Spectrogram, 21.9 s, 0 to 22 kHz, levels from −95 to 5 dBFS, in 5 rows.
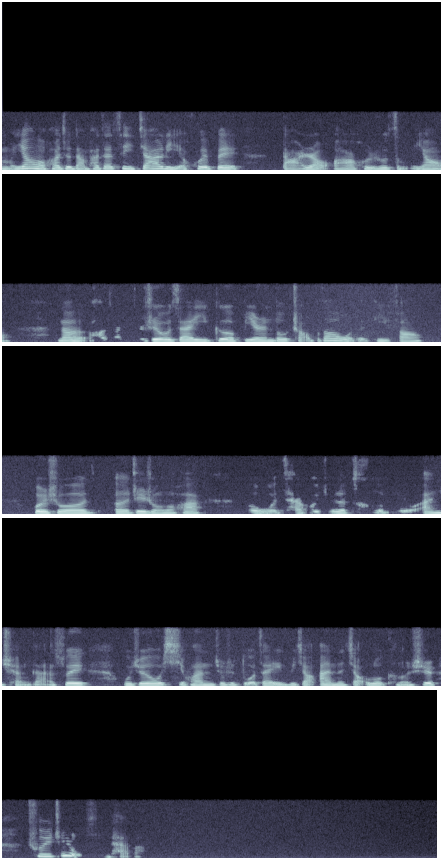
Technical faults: speech suppressed in double talk; other side's voice leaking through

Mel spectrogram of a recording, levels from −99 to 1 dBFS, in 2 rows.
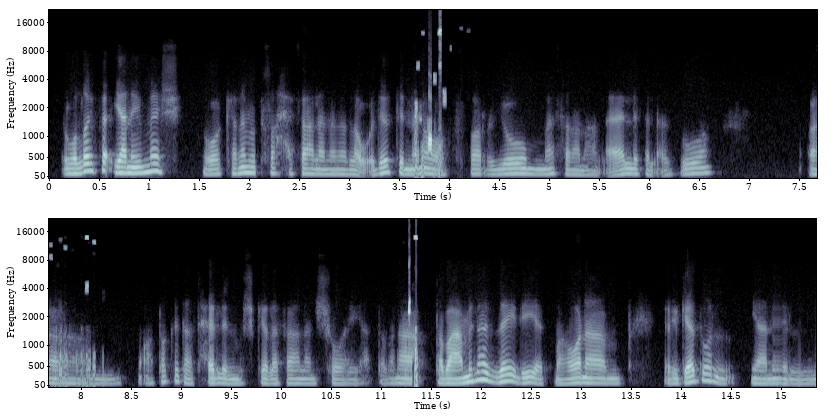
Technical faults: DAB burbling

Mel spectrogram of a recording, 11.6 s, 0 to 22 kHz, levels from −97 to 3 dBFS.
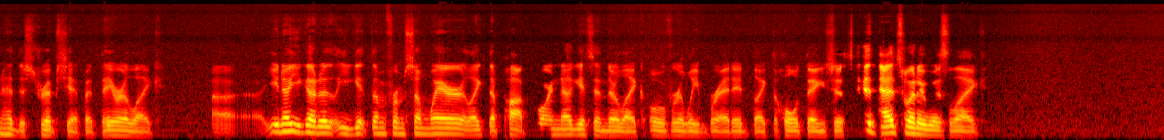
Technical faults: none

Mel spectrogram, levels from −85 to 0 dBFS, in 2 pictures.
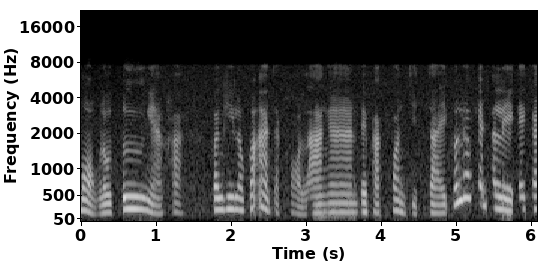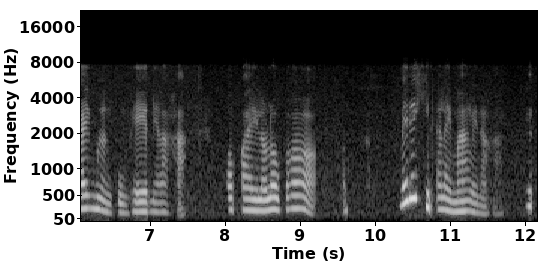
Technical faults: speech suppressed in double talk

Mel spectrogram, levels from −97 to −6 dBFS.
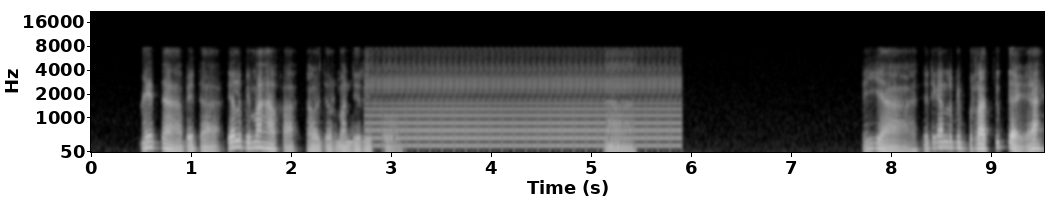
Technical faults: GSM phone buzz

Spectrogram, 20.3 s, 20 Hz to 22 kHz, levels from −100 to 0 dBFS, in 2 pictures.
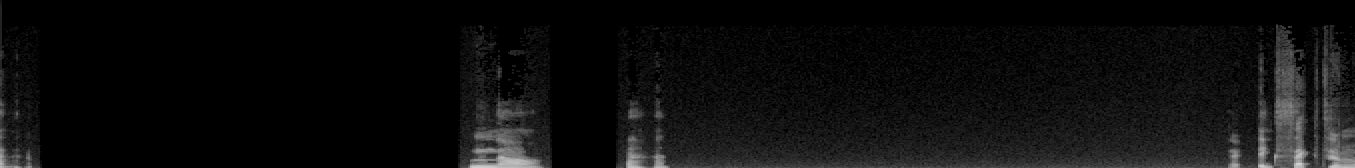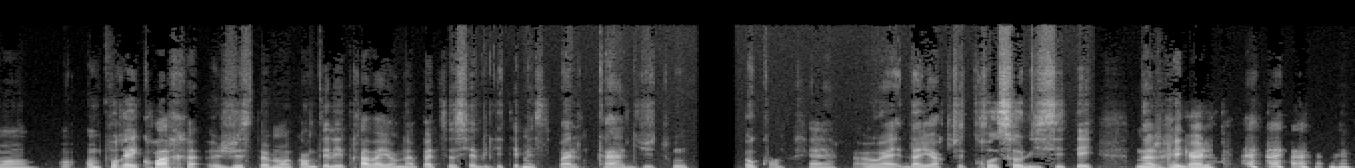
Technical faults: pre-emphasis left on

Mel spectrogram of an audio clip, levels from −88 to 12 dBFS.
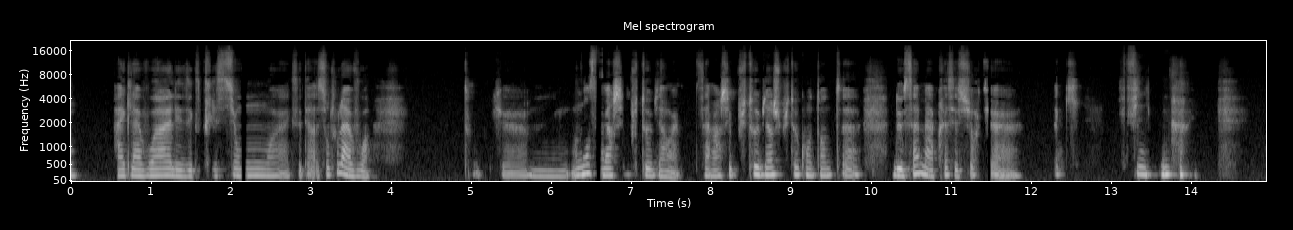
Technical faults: AAC frame loss with muting

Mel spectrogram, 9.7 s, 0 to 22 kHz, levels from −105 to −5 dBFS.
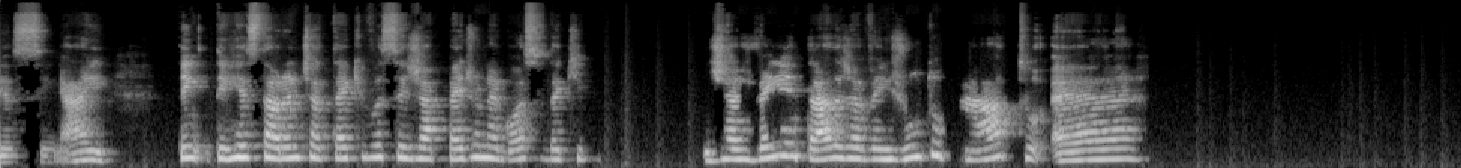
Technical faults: none

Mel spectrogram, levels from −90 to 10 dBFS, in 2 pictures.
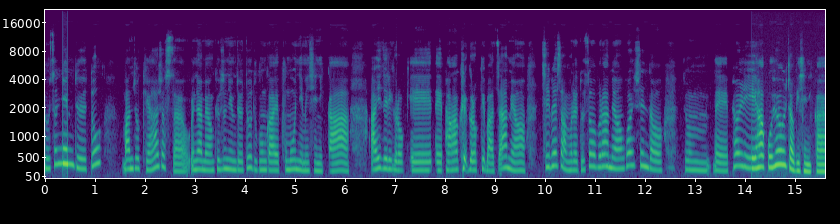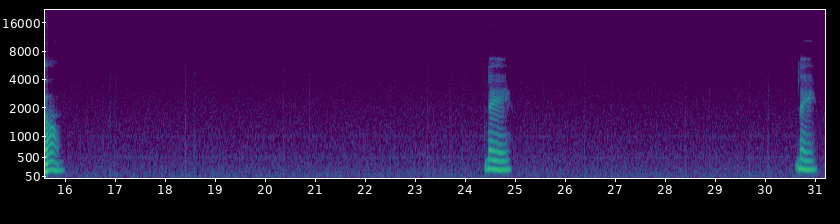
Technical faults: sudden gain jump

